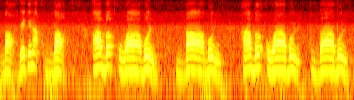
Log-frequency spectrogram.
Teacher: اوپر والے ہونٹ جب نیچے ہونٹ کی تری والے حصے سے لگ جائے تو وہاں سے ہم با ادا کرتے ہیں۔ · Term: حرف با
